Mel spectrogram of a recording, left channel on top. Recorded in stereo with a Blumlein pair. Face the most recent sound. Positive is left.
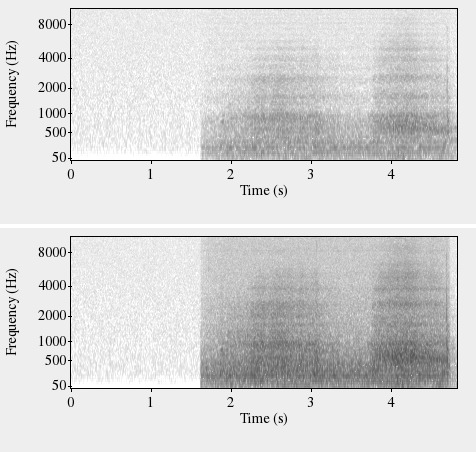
turn(degrees=-50)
